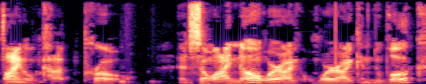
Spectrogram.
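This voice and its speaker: A man speaks very slowly in a bright, sharp tone. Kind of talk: casual chat. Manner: halting.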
